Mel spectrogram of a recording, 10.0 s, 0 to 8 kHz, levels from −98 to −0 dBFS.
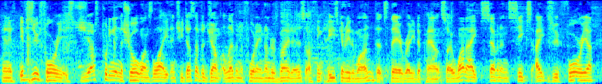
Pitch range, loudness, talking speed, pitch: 110-135 Hz, -26 LUFS, 255 wpm, 120 Hz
